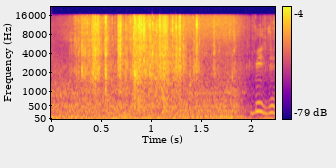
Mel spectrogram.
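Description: Thin tissue paper rustling and crinkling as the sheets are handled and shifted on the table: a dense, crackly rustle that fades near the end.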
